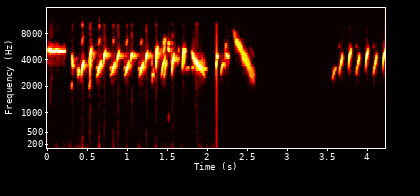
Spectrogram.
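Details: European goldfinch, Major type, recorded 2015, pours out a fast chattering twitter followed by a drawn-out descending buzz. After a silence comes a short series of rising chirps.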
